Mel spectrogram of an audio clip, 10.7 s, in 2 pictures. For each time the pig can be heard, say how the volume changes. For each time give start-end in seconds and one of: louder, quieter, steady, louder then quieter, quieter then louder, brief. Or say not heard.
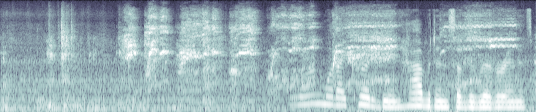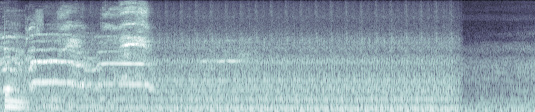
0.0-7.0 quieter.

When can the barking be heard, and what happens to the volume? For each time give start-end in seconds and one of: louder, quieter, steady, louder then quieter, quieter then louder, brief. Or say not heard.
not heard.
